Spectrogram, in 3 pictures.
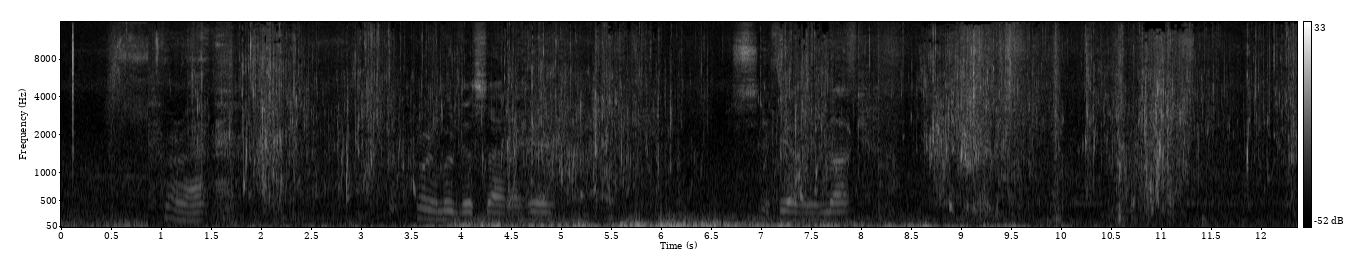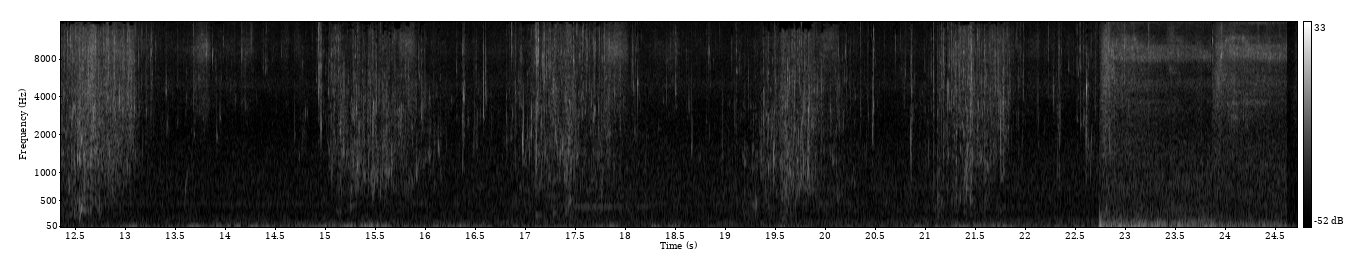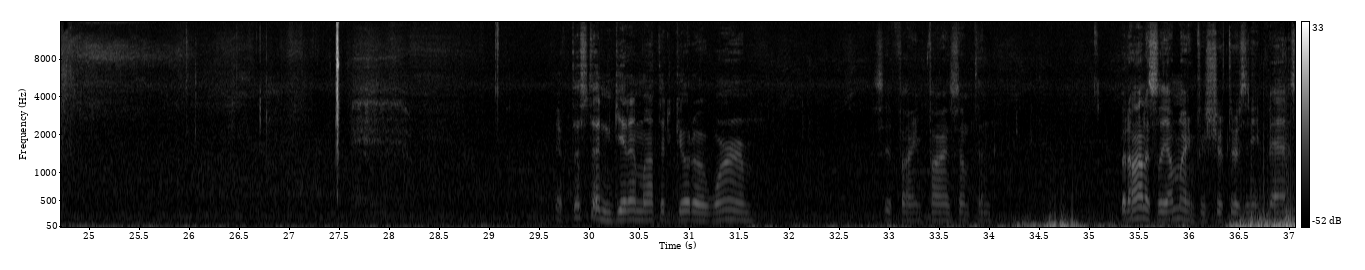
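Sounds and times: paddle swishing and splashing: 0:00.4 - 0:23.2.

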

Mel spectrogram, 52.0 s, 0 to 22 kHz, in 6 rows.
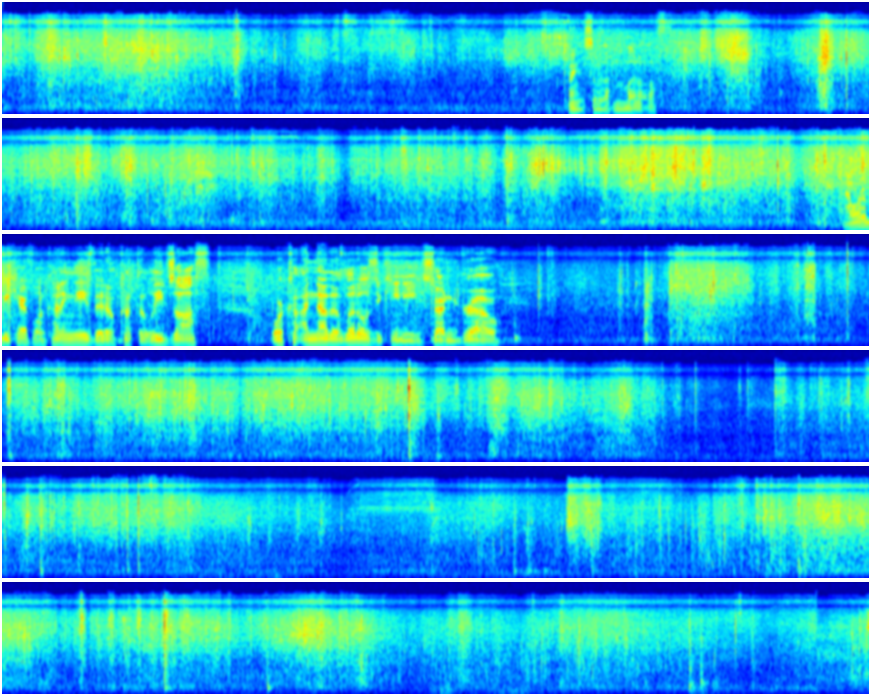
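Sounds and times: leaves rustling and crackling: 0:00.0 - 0:52.0.

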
